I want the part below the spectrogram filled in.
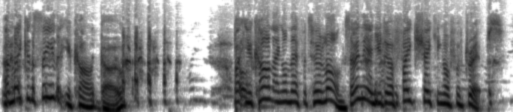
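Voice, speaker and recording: A man's voice: very high voice, big pitch swings, normal speed, husky. An English man hosting a live radio phone-in, bantering and telling anecdotes in a cheeky, teasing, sardonic way. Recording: dull lo-fi radio broadcast recording.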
